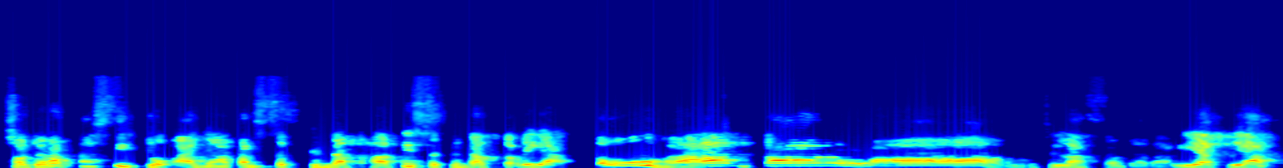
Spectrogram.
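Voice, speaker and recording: A woman's voice: on the high side, big pitch swings, normal speed, hardly any pauses, a bit bright, husky, lo-fi sound. A woman evangelist preaching a sermon over a video call, emphatic and acting out pleading prayers.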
